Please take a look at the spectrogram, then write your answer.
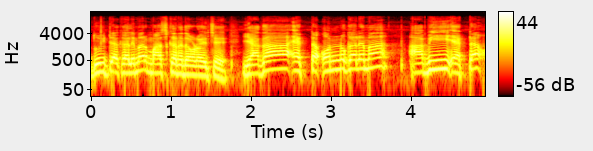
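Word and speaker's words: يَدَا: ইয়াদা, এটা কি মধ্যে মুনফাসিল হবে, আর এটাকে 3 আলিফ করে টেনে পড়তে হবে। তাব্বাত ইয়াদা, এরকম করে 3 আলিফ করে টেনে পড়তে হবে।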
